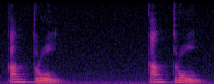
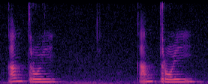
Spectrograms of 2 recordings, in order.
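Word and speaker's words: контроль: 이 뒤에 만약에 부드러운 기호가 없었다 그랬다면 이렇게 발음을 했을 거예요. 컨트롤, 컨트롤. 하지만 부드러운 기호가 있으면 이 롤을 부드럽게 발음을 하셔야 합니다. 컨트롤, 컨트롤. 들리시죠?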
